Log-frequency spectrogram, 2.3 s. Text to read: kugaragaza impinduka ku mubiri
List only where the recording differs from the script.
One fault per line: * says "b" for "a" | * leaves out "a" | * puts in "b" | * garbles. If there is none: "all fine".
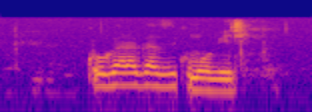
* leaves out "impinduka"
